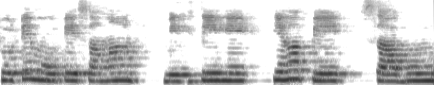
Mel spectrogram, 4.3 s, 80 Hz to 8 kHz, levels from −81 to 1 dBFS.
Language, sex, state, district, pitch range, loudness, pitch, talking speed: Hindi, female, Bihar, Lakhisarai, 240-255 Hz, -24 LUFS, 245 Hz, 110 wpm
